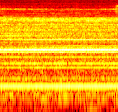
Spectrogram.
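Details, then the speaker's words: Orange guitar amp after moving it a few feet from a modem that caused static: low steady electrical hum with a faint buzz, no crackle or static; this buzz is always normal for the amp. "Yes, that buzzing is normal. It always buzzes like that, but I'm not getting really any major"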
